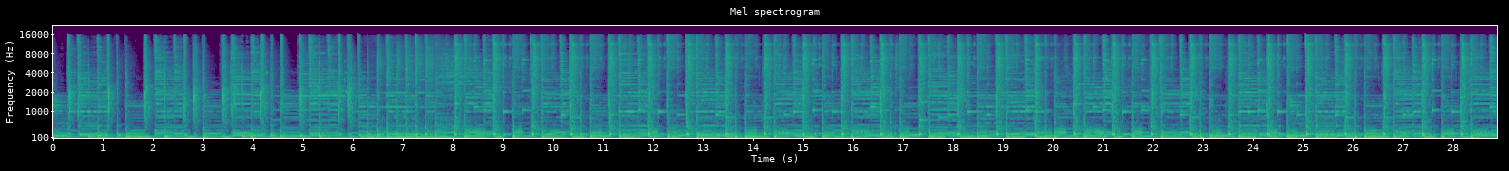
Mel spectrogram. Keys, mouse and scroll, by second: 3.6 ctrl+a, 13.4 middle click, 15.3-15.7 scroll up 2, 16.6 shift+middle click, 19.3 Tab, 24.6 click, 26.8 click.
